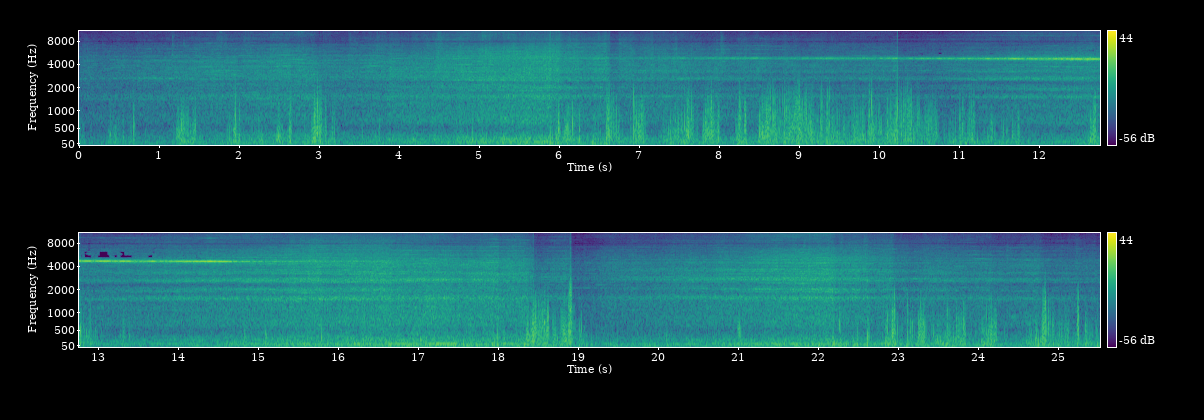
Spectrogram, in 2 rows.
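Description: Empty intermodal well cars of a BNSF freight train rolling past: a steady rumble of steel wheels on rail with repeated clicks and clunks. A thin, high squeal rises from about 8 seconds in and fades out at around 15 seconds.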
